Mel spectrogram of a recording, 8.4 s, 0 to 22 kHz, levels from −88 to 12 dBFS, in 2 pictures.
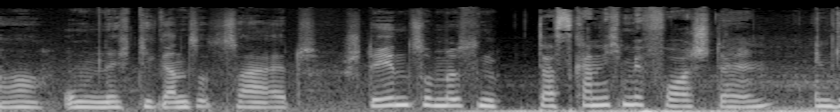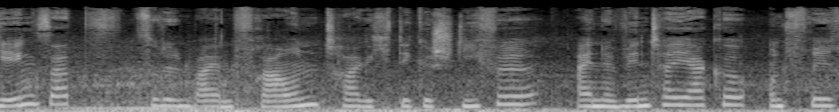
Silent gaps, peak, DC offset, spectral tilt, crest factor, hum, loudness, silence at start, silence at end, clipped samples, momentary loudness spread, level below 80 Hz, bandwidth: none; -4 dBFS; under 0.1%; -5 dB/octave; 12 dB; none; -16 LUFS; 0 s; 0 s; under 0.1%; 5 LU; -22 dBFS; 17 kHz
